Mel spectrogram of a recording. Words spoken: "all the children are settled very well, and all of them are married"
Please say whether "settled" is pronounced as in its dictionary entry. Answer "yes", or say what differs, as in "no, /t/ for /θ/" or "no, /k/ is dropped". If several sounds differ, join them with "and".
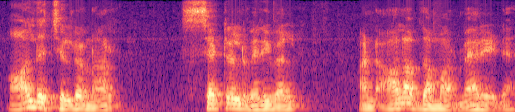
yes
